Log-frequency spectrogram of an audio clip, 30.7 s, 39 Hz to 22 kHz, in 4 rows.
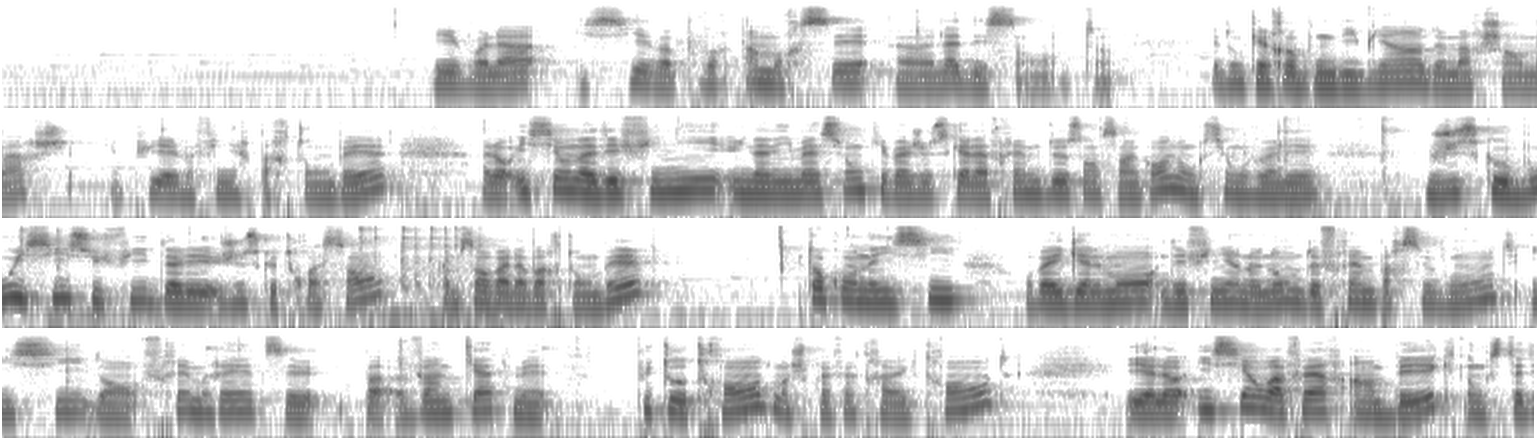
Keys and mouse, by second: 6.2-19.9 middle drag, 15.4 space, 17.4 KP_0, 19.9-24.1 drag, 24.1-30.6 middle drag, 27.5-30.6 drag, 27.5-30.6 right drag.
